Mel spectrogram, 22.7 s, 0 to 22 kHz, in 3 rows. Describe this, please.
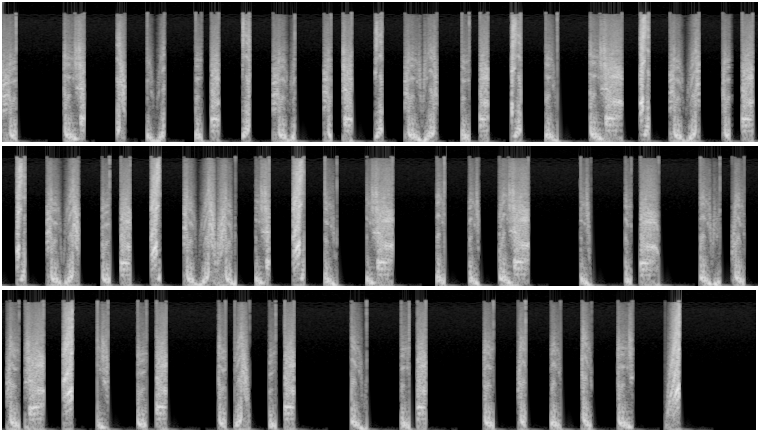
Scratched Beats 005
Scratching Kick n Snare @ 98BPM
